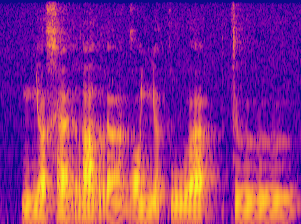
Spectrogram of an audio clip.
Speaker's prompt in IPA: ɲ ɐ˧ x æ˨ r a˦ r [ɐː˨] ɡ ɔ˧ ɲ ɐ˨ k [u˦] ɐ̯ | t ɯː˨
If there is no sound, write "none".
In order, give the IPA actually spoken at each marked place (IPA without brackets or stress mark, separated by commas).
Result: ɐː˨, u˦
